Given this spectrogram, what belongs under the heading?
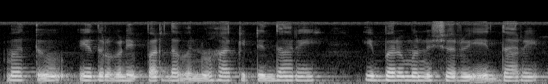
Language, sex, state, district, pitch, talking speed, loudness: Kannada, female, Karnataka, Bidar, 180 Hz, 85 wpm, -15 LUFS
